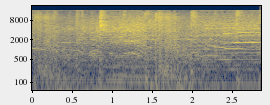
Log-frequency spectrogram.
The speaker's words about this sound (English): Eric draws his pistol and pumps several rounds into 82.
